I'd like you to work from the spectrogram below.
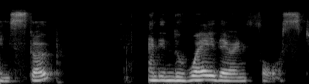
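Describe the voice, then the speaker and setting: A woman speaks in an Australian accent at a fairly slow pace. Her tone is dark and mellow, and somewhat breathy. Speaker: international law expert, panelist. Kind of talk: webinar presentation. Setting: online webinar.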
